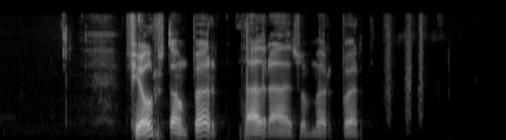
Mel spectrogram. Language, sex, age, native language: Icelandic, male, 30-39, Icelandic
